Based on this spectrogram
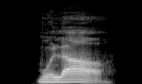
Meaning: molar
- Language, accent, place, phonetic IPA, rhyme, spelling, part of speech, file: German, Germany, Berlin, [moˈlaːɐ̯], -aːɐ̯, molar, adjective, De-molar.ogg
